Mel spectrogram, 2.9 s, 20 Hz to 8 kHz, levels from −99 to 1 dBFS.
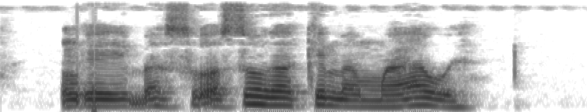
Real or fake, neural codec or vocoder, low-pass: real; none; 7.2 kHz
